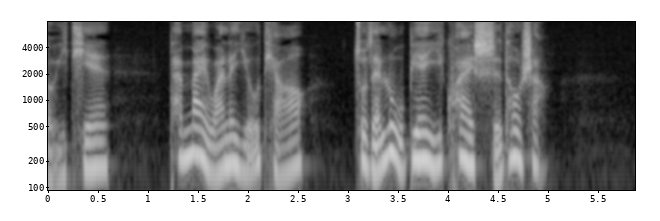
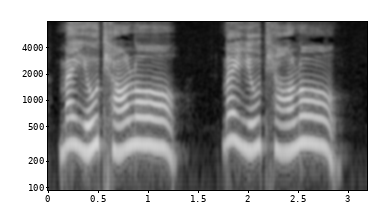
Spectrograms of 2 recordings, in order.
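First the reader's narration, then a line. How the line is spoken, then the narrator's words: Child hawking, shouting while running. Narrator (Chinese): 有个小孩…一边跑一边嚷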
